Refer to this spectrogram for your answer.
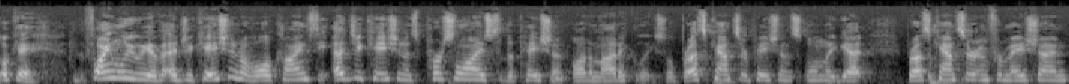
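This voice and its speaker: A woman talks at a very fast clip. Her loudness rises and falls sharply. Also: fairly high pitch for a woman, ordinary pitch variation. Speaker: patient representative and computer scientist presenting at a conference. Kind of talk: conference presentation.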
